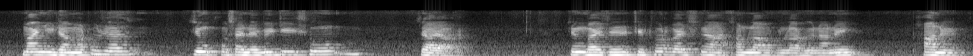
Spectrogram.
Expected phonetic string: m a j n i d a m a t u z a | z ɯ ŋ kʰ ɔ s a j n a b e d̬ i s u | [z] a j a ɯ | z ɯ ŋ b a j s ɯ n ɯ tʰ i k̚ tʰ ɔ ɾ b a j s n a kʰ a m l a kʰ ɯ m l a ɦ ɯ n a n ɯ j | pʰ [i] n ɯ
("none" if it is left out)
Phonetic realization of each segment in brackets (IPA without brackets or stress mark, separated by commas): z, a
